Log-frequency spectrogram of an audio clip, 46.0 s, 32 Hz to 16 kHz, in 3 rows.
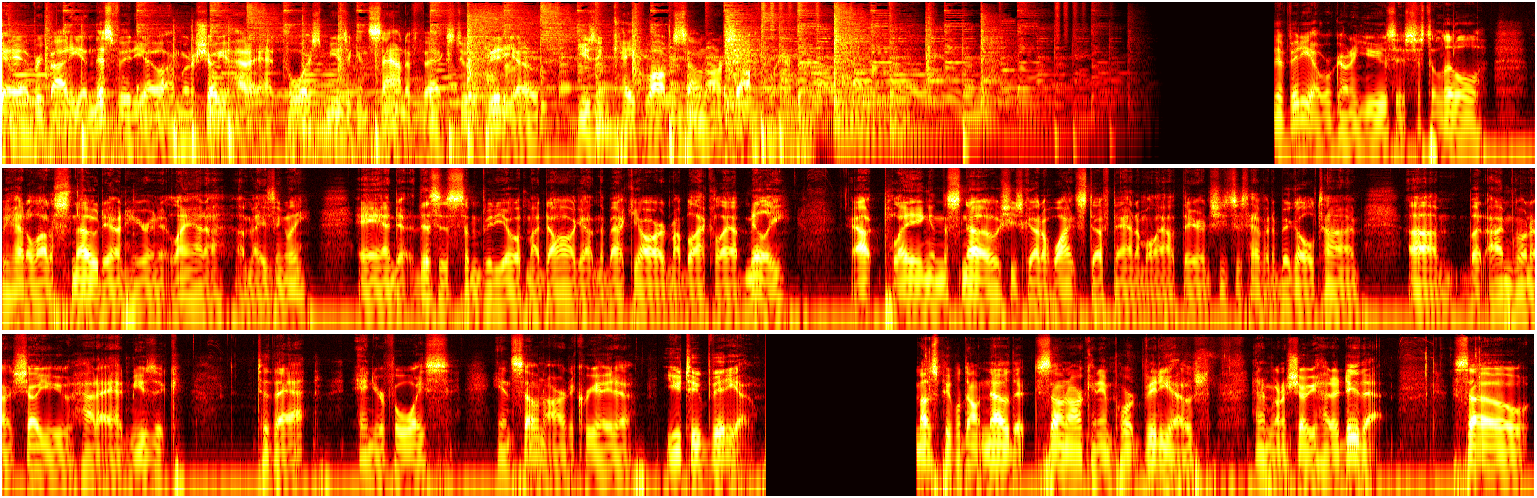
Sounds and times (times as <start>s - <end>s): Speech: 0.0s - 8.0s, 12.7s - 23.2s, 23.8s - 32.5s, 33.2s - 38.3s, 39.8s - 44.5s, 45.2s - 45.9s.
